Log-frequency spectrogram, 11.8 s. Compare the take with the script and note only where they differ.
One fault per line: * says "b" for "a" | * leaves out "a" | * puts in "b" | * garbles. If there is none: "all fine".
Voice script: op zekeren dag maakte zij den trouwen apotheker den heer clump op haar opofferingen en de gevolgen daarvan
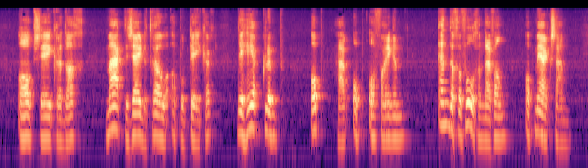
all fine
